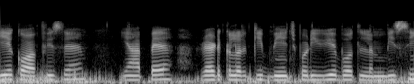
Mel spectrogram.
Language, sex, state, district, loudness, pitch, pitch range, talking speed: Hindi, female, Uttar Pradesh, Lalitpur, -18 LUFS, 200 Hz, 125-210 Hz, 215 wpm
